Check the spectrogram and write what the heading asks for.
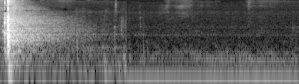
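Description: A single sharp snap or hit, loud and brief, dying away within about half a second; after that only a faint steady hum.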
